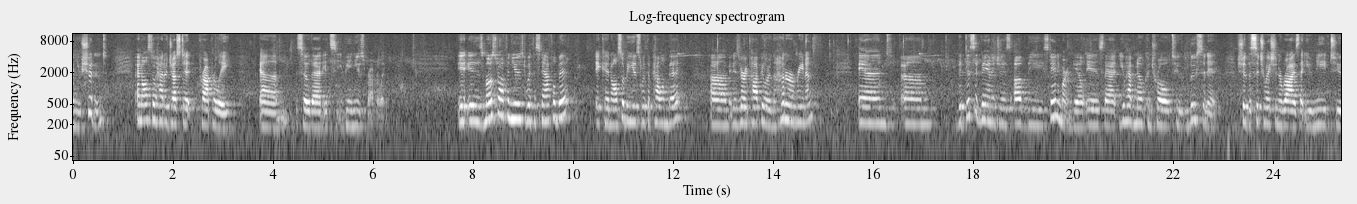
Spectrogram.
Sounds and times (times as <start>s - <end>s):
Speech: 0.0s - 0.7s, 1.3s - 3.2s, 3.8s - 6.3s, 7.7s - 12.2s, 12.8s - 14.9s, 15.7s - 25.3s.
